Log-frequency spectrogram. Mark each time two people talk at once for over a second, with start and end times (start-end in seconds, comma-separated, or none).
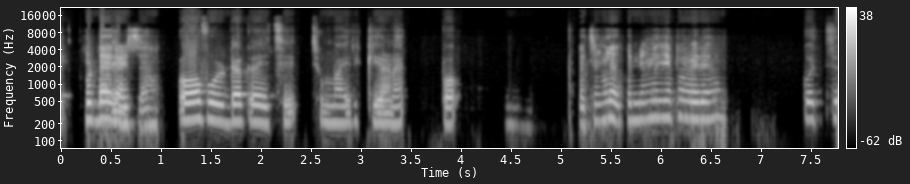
none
